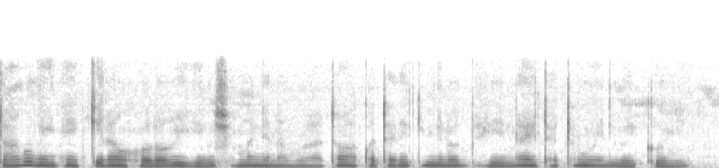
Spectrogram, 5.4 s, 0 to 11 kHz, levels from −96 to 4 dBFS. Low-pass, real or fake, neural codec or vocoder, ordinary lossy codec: 7.2 kHz; fake; codec, 16 kHz, 2 kbps, FunCodec, trained on Chinese and English, 25 frames a second; none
